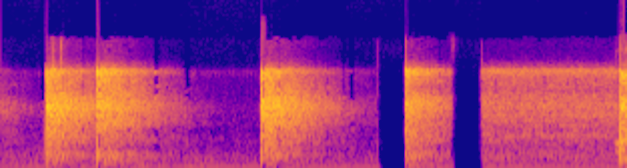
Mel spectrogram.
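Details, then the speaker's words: Lithium-ion pack of prismatic cells in a sealed, riveted metal box driven into overcharge: sharp irregular bangs, each with a fading hiss as blast caps vent, cells bursting without immediately igniting, leading to a vapour cloud explosion. "but now we're sending it into overcharge and what you hear are all the the Prismatic cells bursting this is a completely sealed metal box riveted together"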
